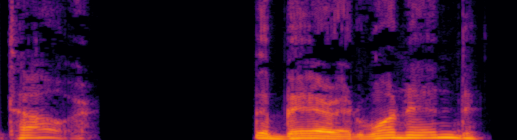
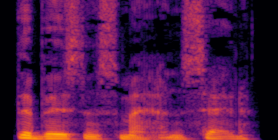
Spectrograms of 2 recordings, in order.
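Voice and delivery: ordinary delivery, nothing marked

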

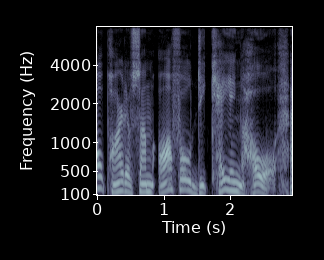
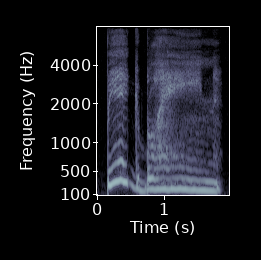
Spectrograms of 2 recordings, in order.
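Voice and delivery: put-on high, slow child whisper; a hidden child whispering a secret; eerie ghost child; 8 semitones higher than usual. A narrator's reading. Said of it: "the unseen voice whispered".

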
